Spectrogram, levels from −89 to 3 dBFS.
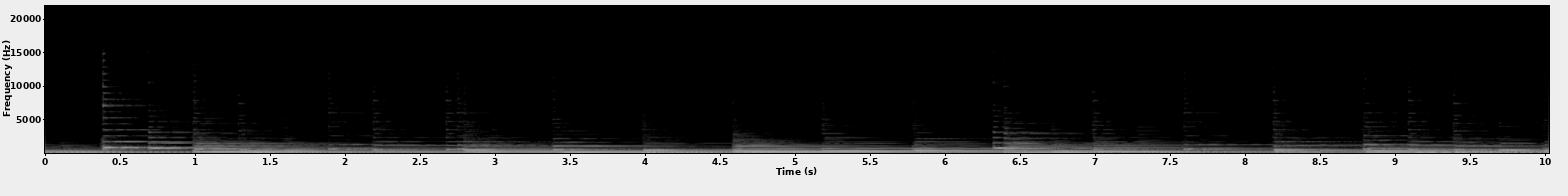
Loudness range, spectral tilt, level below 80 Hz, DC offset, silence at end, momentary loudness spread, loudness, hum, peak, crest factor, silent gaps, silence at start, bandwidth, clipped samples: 3 LU; -10 dB/octave; -86 dBFS; under 0.1%; 0 s; 8 LU; -37 LUFS; none; -22 dBFS; 14 dB; none; 0 s; 7.6 kHz; under 0.1%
